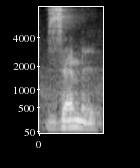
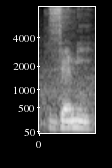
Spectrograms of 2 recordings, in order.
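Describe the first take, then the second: First: The word ends with a clear L sound. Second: The word ends with a vowel, no L.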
